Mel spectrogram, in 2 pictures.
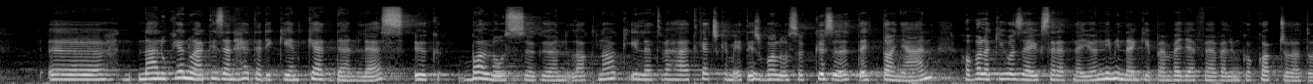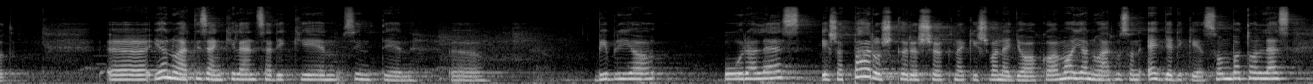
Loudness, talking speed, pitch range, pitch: -19 LUFS, 105 wpm, 205-250 Hz, 225 Hz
